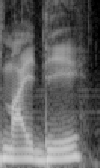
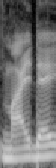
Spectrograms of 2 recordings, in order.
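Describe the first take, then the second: First: The second syllable sounds like 'dee'. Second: The second syllable sounds like 'day'. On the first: The speaker calls it right. "it's My D" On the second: The speaker calls it wrong. "It's not My Day"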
